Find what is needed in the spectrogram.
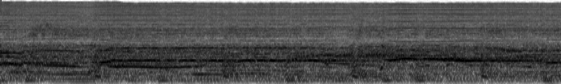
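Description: Live hard rock band playing with a male lead singer holding long, high sustained notes over guitars and drums, recorded on a camcorder in a concert hall.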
